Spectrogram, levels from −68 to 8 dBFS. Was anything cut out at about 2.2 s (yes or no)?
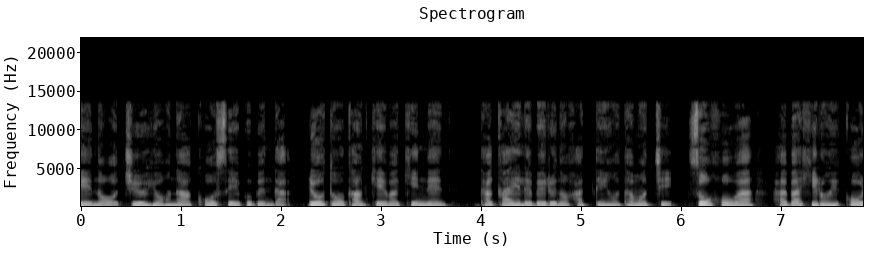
yes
